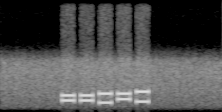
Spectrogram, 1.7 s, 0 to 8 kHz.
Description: DTMF, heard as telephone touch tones, dialled by machine, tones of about 100 ms. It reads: 77206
